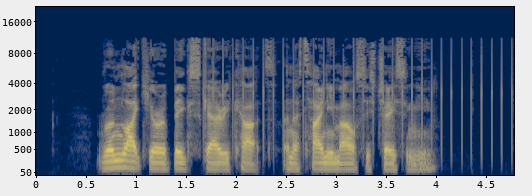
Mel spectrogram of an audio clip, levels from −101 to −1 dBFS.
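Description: From the start the speech carries plainly audible MP3 compression, likely from encoding at a bitrate that starved the coder, which fits something near 50 kbps. Nothing survives above 11.2 kHz, so the top is dulled, and the sibilants turn watery and swirling as weak frequency lines flicker on and off between frames. Unlike a simple low-pass filter, the damage moves and warbles instead of merely darkening the sound.

At 1.67 s, right after "like you're a big", a train of clicks begins and runs to 4.76 s. It is likely interference or a faulty connection injecting a pulse. The clicks come at a steady 10.1 per second, about thirty of them, roughly 10 dB above the speech, and they tick through pauses too. Their regular spacing and much the same shape set them apart from random crackle or vinyl-style pops.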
